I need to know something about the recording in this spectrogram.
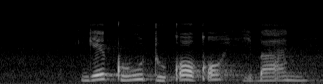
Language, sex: Xhosa, female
